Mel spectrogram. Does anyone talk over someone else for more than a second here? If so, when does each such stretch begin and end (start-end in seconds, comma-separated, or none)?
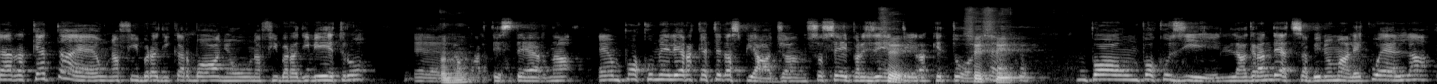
8.8-10.3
